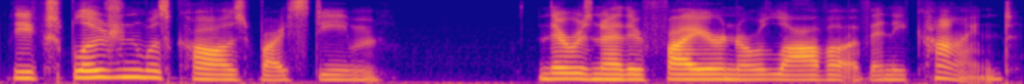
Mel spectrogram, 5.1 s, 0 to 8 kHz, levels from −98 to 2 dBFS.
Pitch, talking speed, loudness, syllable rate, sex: 190 Hz, 175 wpm, -19 LUFS, 5.3 syllables/s, female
